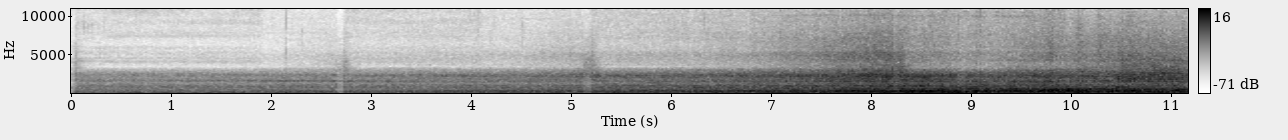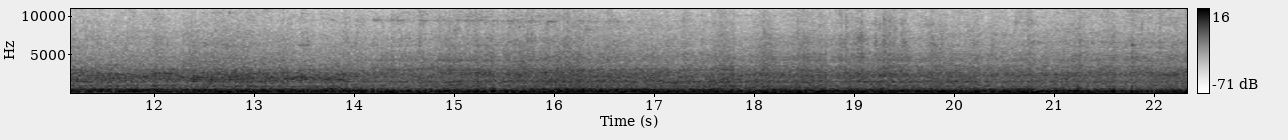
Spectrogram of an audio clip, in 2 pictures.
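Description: Electric multiple-unit commuter train approaching and running past along the platform. It grows louder over the first eight seconds, then holds a steady rumble of wheels on rail with a motor whine that slowly falls in pitch.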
